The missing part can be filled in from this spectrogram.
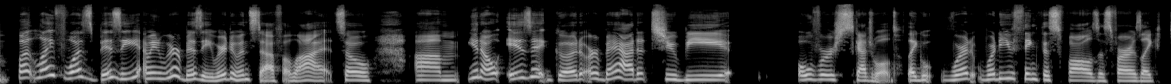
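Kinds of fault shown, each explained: No kinds of fault are heard in this speech.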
